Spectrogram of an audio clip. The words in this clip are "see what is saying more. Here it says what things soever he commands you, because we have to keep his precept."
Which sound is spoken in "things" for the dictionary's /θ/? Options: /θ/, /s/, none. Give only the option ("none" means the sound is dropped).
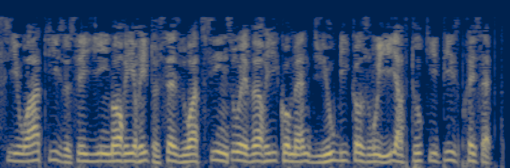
/s/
